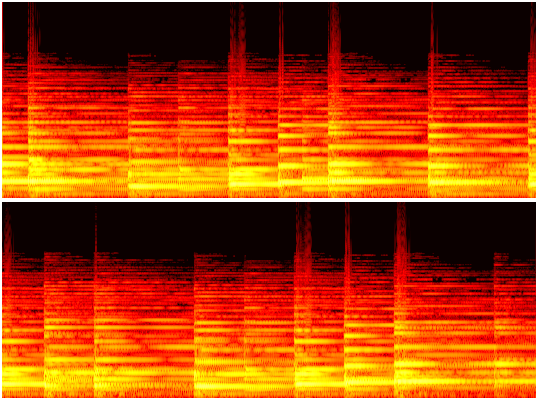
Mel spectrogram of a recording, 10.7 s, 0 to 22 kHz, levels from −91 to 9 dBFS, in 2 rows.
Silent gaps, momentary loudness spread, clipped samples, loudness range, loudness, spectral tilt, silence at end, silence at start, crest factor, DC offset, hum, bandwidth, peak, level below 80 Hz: none; 9 LU; 0.4%; 2 LU; -12 LUFS; -8 dB/octave; 0 s; 0 s; 12 dB; under 0.1%; none; 5.8 kHz; 0 dBFS; -42 dBFS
